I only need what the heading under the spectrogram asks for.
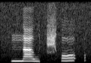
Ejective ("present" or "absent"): absent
